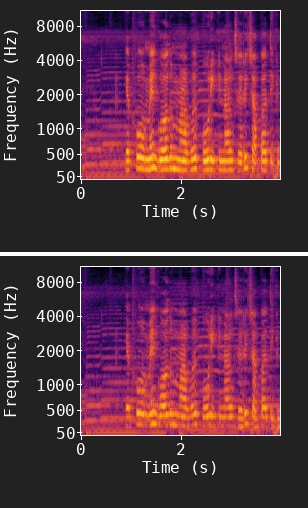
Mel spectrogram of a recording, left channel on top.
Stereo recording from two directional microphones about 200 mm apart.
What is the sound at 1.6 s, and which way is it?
Speech, 35° left (ahead or behind).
